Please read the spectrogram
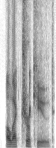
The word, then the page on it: electrocute: American English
